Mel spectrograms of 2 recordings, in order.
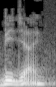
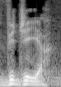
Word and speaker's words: Vijaya: Everyone knows Vijay. So that's the colloquial Bengali pronunciation. The real name is Vijaya, and this is the same Vijaya.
